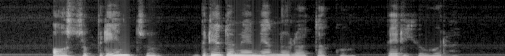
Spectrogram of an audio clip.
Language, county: Lithuanian, Tauragė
